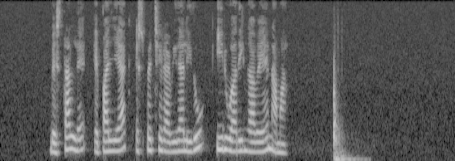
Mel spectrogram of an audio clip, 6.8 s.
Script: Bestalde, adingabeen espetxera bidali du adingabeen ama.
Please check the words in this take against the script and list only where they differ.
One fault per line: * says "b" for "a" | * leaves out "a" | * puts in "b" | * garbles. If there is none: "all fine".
* says "epaileak" for "adingabeen"
* puts in "hiru"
